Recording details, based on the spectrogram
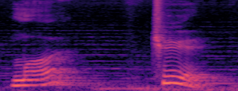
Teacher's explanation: When it's final letter in Danish words, especially after vowel, then it's pronounced like ö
